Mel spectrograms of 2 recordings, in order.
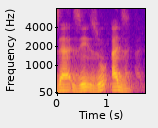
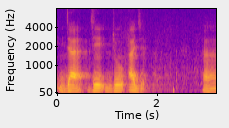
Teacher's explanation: Nah ini jim, tempat keluarnya yaitu lidah bagian tengah.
